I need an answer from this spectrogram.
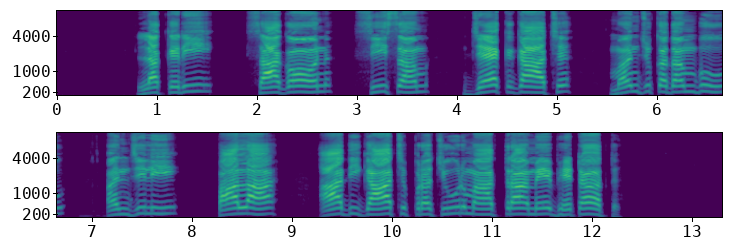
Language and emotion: Maithili, neutral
